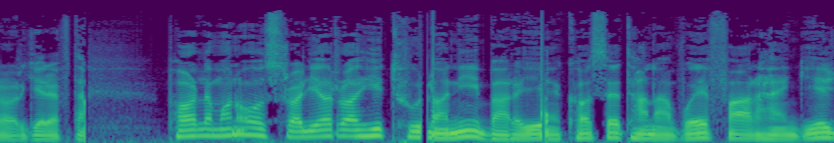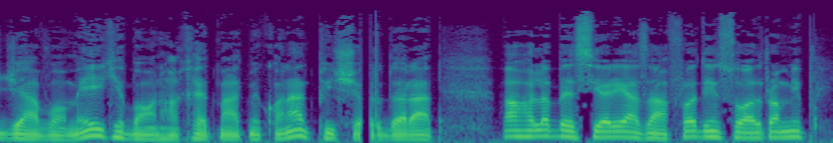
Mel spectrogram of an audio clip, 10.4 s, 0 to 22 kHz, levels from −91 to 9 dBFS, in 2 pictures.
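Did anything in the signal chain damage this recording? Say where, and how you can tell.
Yes. The speech breaks up briefly twice, from 0.49 to 0.53 s and again from 3.37 to 3.42 s, each a short disruption of about 40 to 50 ms that comes across as a chirp, click or brief gap. This points to damaged data in a compressed stream at the codec or storage stage. Corrupted bytes left the decoder unable to read those frames correctly, so it lost sync and had to find the next valid frame header before normal decoding resumed.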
